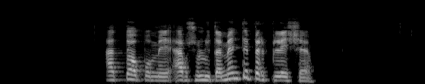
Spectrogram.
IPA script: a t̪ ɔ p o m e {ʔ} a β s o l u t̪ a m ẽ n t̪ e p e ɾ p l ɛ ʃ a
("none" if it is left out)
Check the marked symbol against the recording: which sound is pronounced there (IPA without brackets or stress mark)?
ʔ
